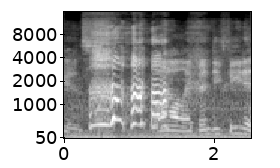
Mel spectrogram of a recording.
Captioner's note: laughs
